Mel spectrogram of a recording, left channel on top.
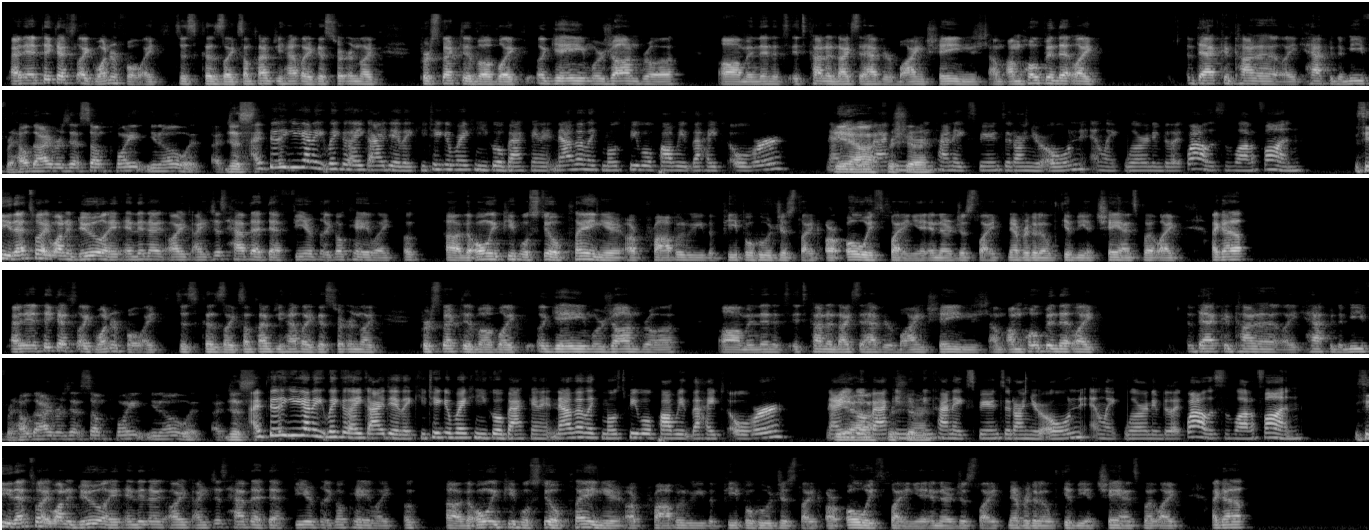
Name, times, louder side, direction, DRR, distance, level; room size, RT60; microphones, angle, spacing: voice 1, 0.1-3.8 4.2-6.8 7.2-11.0 11.8-16.2 22.0-23.0 27.2-31.5 31.8-39.1 39.4-39.7, left 3 dB, 50° left, 0.9 m, -24 dB
voice 2, 16.2-21.5 21.9-26.7, right 5 dB, 85° right, 0.6 m, -24 dB
2.8 x 2.0 x 3.1 m
head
